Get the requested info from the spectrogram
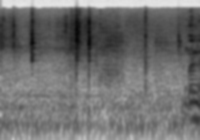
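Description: Cutlery and plates clinking, a few light separate clinks.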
